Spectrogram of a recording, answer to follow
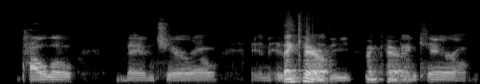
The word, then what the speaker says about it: Banchero: Banchero. I got to do it with a K.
